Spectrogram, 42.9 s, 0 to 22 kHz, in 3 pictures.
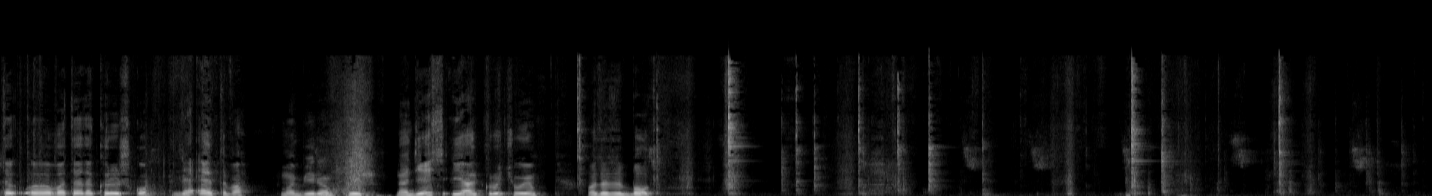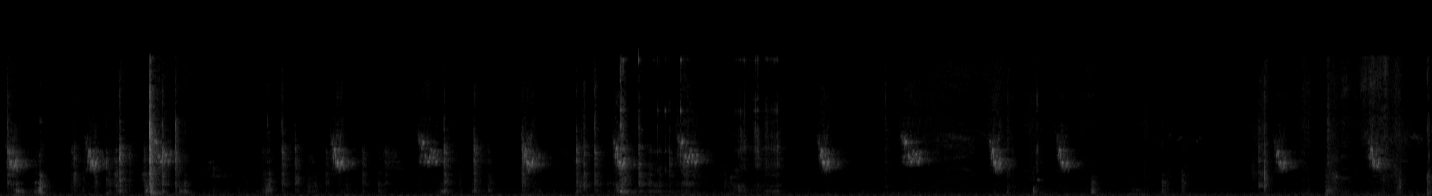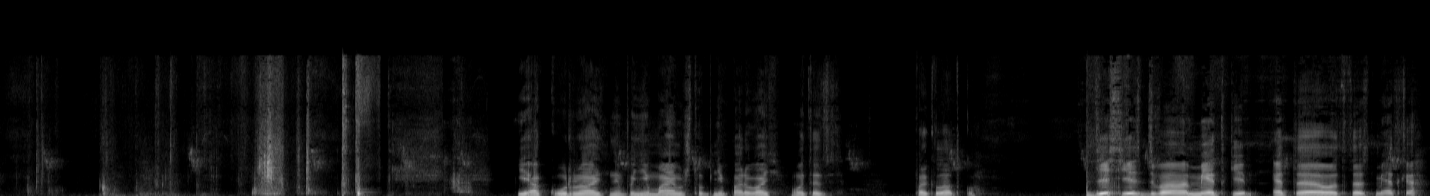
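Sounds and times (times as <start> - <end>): wrench clinking on bolts: 7.2 - 9.9, 11.3 - 11.8.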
